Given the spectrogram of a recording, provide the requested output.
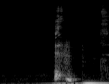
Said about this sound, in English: Bless you. Bless you.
